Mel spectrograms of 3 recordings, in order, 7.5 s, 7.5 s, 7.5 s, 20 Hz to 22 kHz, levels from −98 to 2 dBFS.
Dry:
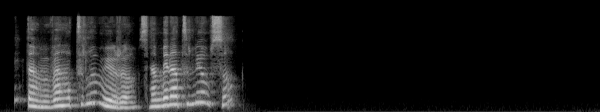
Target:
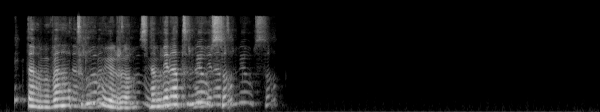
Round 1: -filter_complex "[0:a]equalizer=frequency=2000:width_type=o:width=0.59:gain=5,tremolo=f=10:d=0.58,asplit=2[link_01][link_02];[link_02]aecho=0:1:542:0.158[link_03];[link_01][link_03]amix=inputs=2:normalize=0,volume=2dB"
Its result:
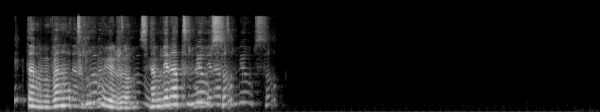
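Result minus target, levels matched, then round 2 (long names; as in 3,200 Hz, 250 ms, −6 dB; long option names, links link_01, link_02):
2,000 Hz band +5.5 dB
-filter_complex "[0:a]equalizer=frequency=2000:width_type=o:width=0.59:gain=-6,tremolo=f=10:d=0.58,asplit=2[link_01][link_02];[link_02]aecho=0:1:542:0.158[link_03];[link_01][link_03]amix=inputs=2:normalize=0,volume=2dB"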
